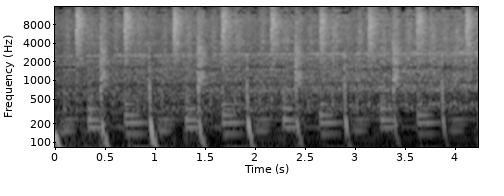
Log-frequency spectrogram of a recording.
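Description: Soulful funky house music from a DJ mix: a steady four-on-the-floor kick drum at about two beats a second, with a bassline stepping between the kicks and hi-hats on top.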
